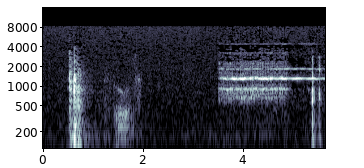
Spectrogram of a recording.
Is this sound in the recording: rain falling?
no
